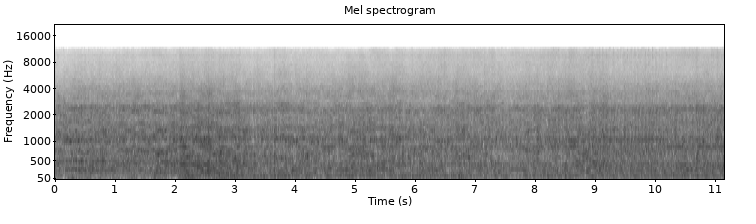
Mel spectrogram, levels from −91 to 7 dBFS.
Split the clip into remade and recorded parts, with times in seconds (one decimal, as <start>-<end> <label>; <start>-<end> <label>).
0.0-8.9 remade; 8.9-10.2 recorded; 10.2-11.2 remade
